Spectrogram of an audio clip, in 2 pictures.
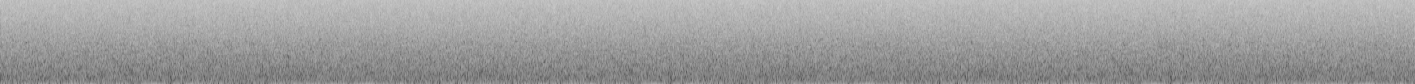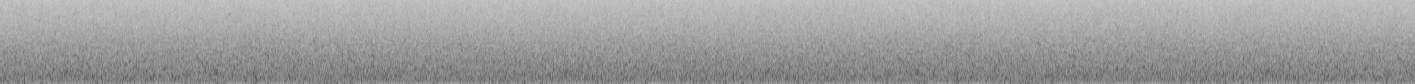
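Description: Waterfall streams pouring onto rock, a loud steady rushing noise that never changes.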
